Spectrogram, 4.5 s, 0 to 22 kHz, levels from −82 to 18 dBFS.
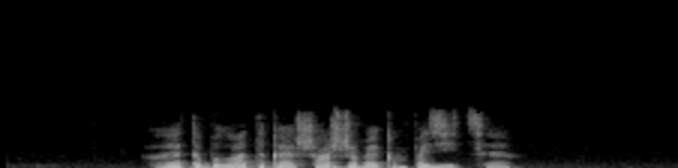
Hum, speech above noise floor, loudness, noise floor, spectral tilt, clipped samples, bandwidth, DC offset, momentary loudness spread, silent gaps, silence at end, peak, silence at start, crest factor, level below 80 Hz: none; 50 dB; -20 LUFS; -69 dBFS; -6.5 dB/octave; under 0.1%; 7.8 kHz; under 0.1%; 12 LU; none; 1.15 s; -4 dBFS; 1 s; 18 dB; -60 dBFS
